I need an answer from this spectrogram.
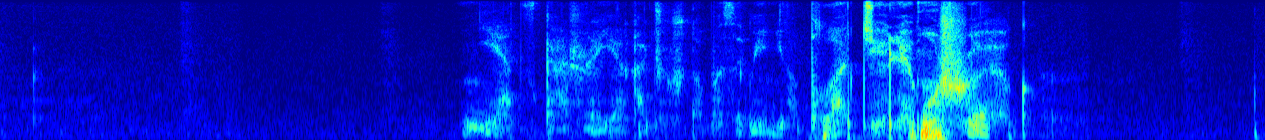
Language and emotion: Russian, angry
